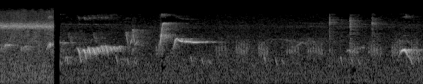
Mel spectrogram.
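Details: Young wild white-rumped shama in forest singing brief clear whistled phrases, some level and some upslurred, with a few sharp clicks; a sudden break interrupts early on and faint insect noise shows at first.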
